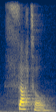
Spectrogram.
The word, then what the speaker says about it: subtle: subtle debt and doubt so see in all of those examples my lips aren't closing and coming together to form the b sound i'm just pronouncing the t subtle debt and doubt now the letter c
